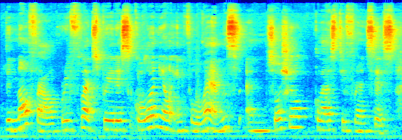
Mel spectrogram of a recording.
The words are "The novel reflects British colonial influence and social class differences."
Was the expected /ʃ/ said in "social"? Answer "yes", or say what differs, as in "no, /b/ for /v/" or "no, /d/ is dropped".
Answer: yes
